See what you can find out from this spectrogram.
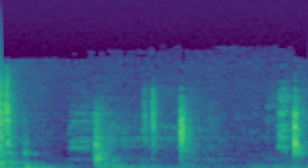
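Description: A door being opened to let in someone running down the street after curfew: a handful of sharp, irregular clicks and thumps from the latch and handle, moderately loud, over a low steady rumble, with no voices.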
